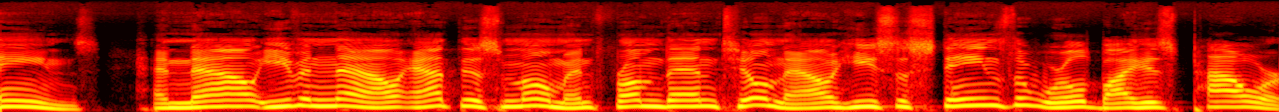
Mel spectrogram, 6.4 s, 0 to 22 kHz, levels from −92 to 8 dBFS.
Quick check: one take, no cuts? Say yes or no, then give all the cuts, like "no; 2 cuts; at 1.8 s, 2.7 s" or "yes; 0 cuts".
yes; 0 cuts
